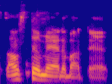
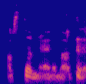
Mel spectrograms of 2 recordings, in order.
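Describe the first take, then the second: First: Said in the usual way. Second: Much softer, muttered repeat; quiet repeat. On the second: Real, not acted. Friend mutters her grudge again to cohost. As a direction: drop to a sulky under-breath.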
